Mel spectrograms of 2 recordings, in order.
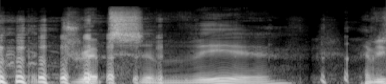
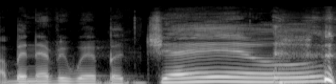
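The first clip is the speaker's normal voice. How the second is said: very high, very slow New York drawl, jail stretched out; 9 semitones higher, 4 dB quieter than usual. Retelling a funny video clip, imitating Big Homie Buzzo's New York slang. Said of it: "they just both have New York slang".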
